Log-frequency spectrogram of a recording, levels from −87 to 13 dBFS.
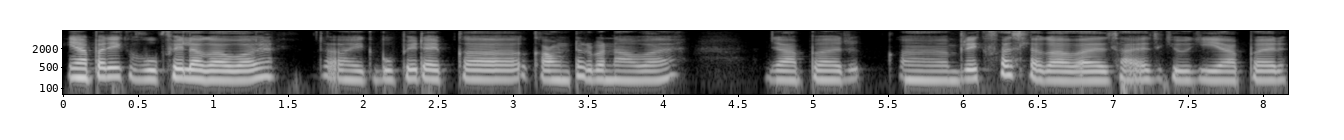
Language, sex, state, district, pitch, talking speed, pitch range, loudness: Hindi, female, Maharashtra, Mumbai Suburban, 195 Hz, 190 wpm, 185-205 Hz, -17 LUFS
